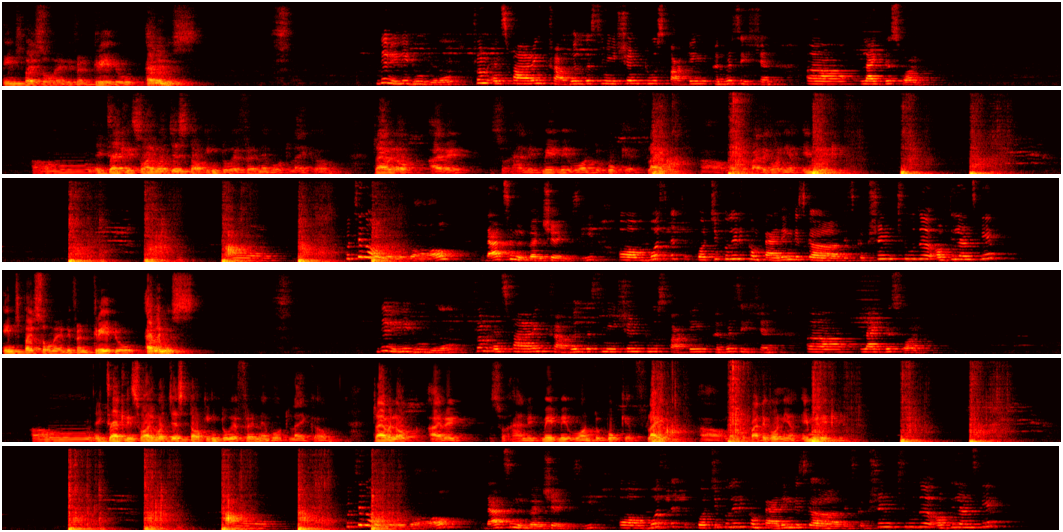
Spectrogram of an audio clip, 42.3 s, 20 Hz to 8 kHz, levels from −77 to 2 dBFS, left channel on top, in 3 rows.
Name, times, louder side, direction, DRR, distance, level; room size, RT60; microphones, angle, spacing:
voice 1, 0.0-2.5 14.5-18.5 18.8-20.2 20.6-23.0 23.4-25.4, right 4 dB, 40° right, 4 dB, 0.3 m, -30 dB
voice 2, 5.0-10.3 10.7-12.3 27.5-27.9 29.5-30.0 31.3-31.8 32.8-34.2 34.6-41.5, left 3 dB, 30° left, 5 dB, 0.4 m, -34 dB
sound 1, 22.8-23.2 23.8-24.4 24.9-25.6 26.1-26.5 27.0-27.6 29.1-29.6 30.1-30.6 31.2-31.6 32.2-32.6 33.2-33.6, equal, 70° right, 0.8 m, -30 dB
5.6 x 2.2 x 2.8 m, 0.76 s
head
